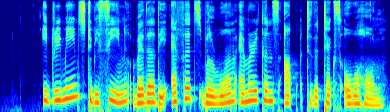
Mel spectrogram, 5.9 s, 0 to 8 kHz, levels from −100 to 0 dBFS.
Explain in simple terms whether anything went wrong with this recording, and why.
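Nothing went wrong with this audio; the speech comes through with no faults to point to.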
